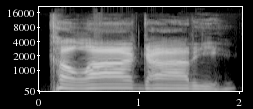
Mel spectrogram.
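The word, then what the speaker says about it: Kgalagadi: I'm sure that's how it's pronounced. One more time. Real good. One more time, Real please. nice. Kalagadi.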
